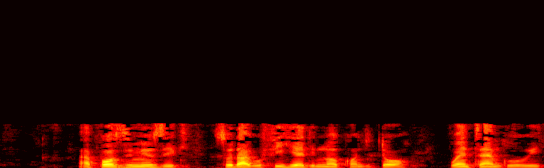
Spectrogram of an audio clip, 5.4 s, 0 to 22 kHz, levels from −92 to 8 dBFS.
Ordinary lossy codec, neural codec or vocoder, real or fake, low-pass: MP3, 24 kbps; none; real; 7.2 kHz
